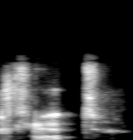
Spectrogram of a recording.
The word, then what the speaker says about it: Chet: Chaf and Chet are both that guttural sound, as in Bach.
